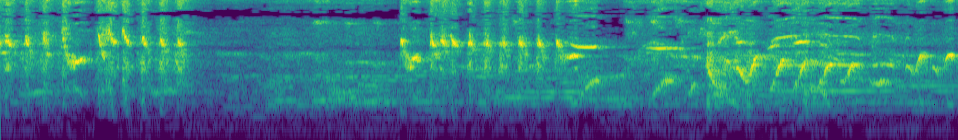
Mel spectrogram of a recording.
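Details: Medan-type white-rumped shama performing cililin-style 'tembakan' song: quick high chirp bursts, a short lull, then rising slurred whistles and dense zigzag trills.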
